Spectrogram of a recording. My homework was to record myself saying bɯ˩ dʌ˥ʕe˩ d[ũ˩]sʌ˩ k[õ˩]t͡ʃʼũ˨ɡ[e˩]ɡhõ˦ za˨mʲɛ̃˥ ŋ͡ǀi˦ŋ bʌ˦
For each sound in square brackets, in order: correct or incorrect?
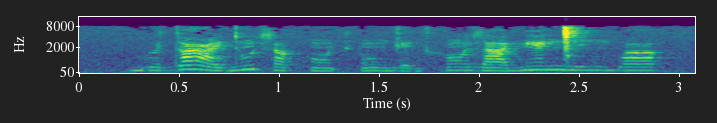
incorrect, correct, correct

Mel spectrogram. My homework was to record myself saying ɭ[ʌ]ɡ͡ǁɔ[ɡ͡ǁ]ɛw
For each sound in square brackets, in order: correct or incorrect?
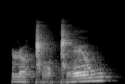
correct, correct

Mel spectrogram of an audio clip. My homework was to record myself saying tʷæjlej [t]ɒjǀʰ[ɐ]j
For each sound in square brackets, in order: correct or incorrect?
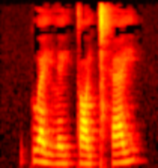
correct, incorrect

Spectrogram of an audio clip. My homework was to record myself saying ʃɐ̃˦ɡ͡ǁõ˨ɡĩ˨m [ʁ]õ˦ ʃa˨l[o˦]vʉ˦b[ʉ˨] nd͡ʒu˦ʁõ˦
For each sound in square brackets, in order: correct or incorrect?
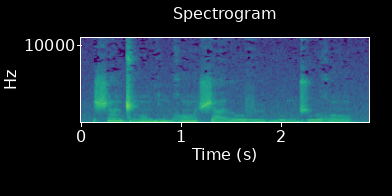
correct, correct, incorrect

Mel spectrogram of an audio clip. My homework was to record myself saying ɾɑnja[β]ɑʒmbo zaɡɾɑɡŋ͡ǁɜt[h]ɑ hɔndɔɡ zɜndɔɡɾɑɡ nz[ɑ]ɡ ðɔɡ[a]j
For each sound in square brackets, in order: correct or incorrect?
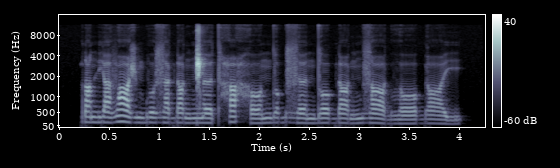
incorrect, correct, correct, incorrect

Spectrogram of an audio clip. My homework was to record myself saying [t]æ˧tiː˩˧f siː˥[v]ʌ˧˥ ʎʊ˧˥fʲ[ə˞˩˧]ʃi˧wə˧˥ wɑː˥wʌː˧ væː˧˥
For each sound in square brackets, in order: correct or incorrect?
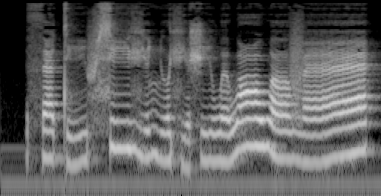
incorrect, incorrect, incorrect

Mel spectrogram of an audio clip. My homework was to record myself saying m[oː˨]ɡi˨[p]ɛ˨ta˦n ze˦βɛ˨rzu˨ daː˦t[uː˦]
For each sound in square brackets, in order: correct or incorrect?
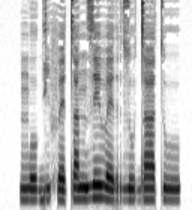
correct, incorrect, correct

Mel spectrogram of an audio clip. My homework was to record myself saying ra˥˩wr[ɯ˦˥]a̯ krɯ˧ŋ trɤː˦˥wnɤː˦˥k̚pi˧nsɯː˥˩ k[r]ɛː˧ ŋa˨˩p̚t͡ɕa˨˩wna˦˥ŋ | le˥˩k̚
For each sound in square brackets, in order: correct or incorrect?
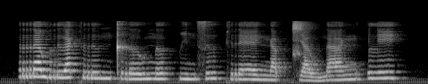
correct, correct

